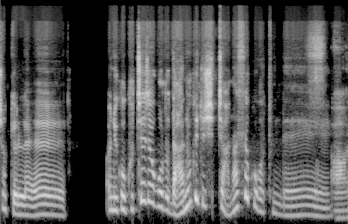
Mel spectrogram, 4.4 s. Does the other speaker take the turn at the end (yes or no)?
yes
